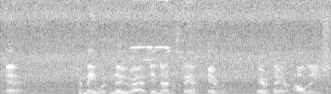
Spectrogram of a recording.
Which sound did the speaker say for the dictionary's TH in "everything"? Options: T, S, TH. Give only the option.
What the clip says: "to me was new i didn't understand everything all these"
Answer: TH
